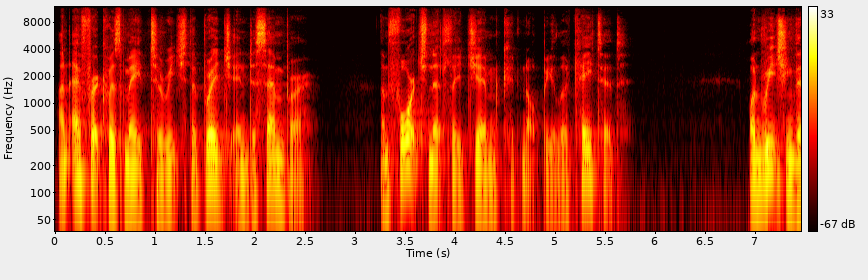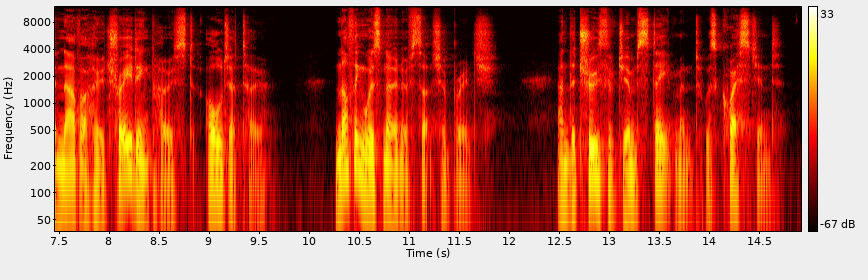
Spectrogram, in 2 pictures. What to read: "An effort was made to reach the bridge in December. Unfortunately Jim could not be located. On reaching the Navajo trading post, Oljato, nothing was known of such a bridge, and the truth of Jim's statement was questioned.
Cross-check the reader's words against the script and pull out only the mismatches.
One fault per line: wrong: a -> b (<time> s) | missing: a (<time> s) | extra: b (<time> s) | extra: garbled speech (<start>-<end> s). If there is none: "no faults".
no faults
